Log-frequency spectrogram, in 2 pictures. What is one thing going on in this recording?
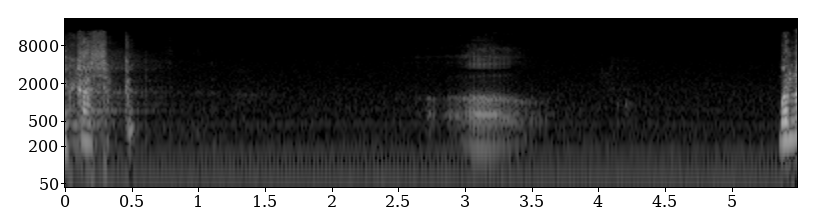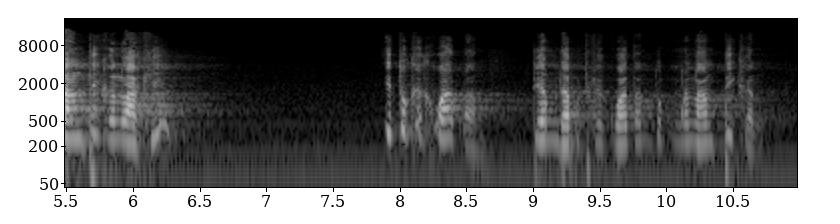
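A middle-aged man preaches forcefully through a microphone in bursts.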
